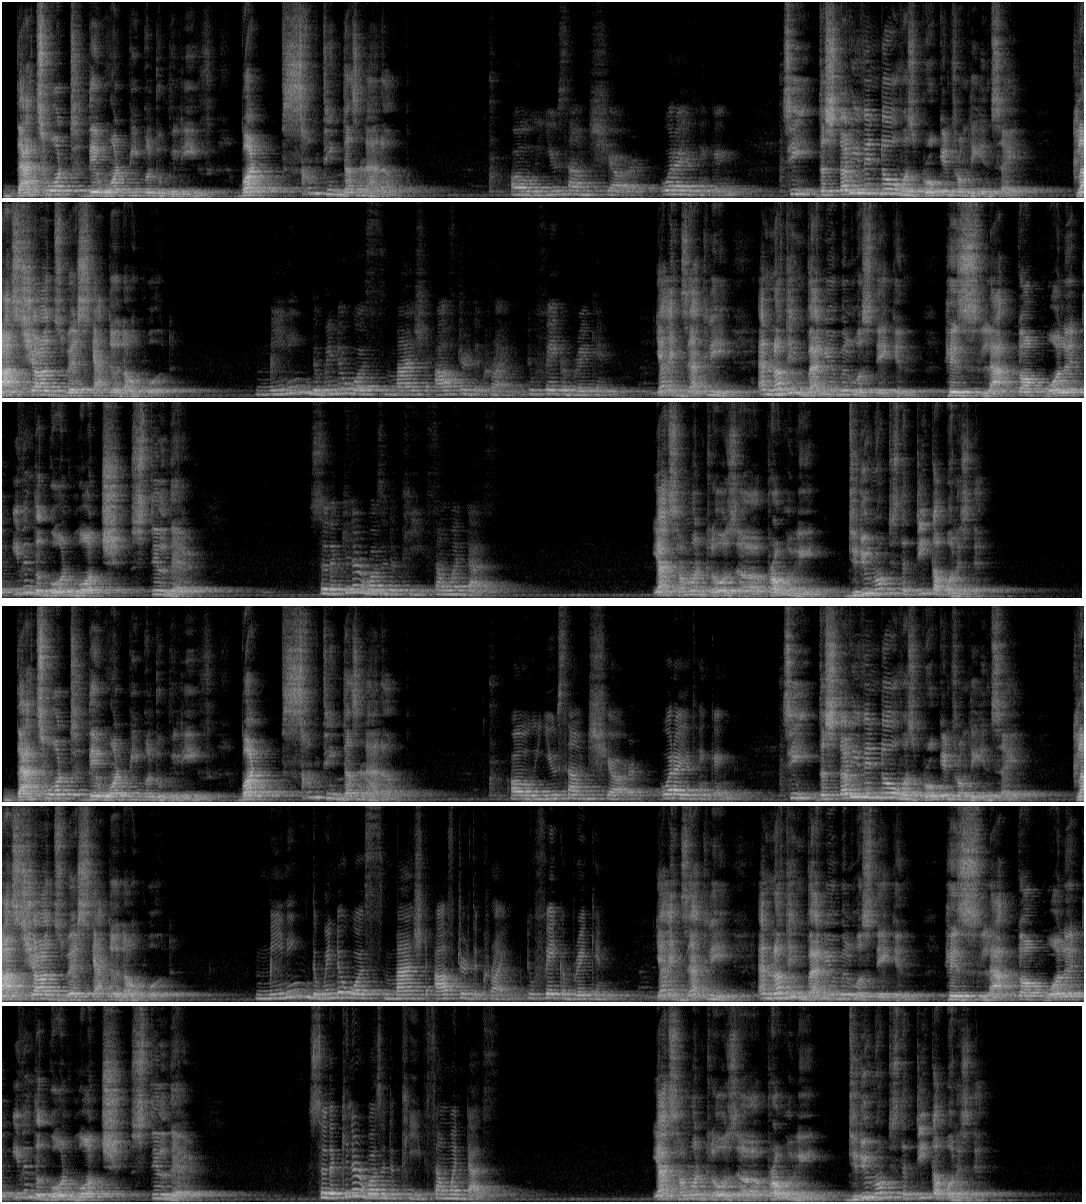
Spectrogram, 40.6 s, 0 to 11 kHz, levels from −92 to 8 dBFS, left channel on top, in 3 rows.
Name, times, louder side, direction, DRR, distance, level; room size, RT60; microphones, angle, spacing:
voice 1, 0.0-2.5 2.9-3.2 3.5-4.9 9.8-12.7 13.4-15.6 21.7-22.6 23.0-24.9 25.3-29.4 35.2-37.2 37.6-39.3, left 1 dB, 5° left, 1 dB, 0.4 m, -27 dB
voice 2, 6.3-7.9 8.2-9.1 16.7-21.2 21.5-21.7 30.9-33.1, right 2 dB, 55° right, 5 dB, 0.5 m, -32 dB
5.2 x 2.4 x 2.6 m, 1.2 s
head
